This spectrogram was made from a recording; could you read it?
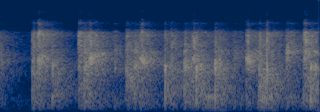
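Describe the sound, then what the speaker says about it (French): A congregation at a Cameroonian Bible study applauds after a scripture reading, with brisk rhythmic clapping in short, even bursts, close and steady throughout. "Acclamons d'abord pour cette écriture"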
